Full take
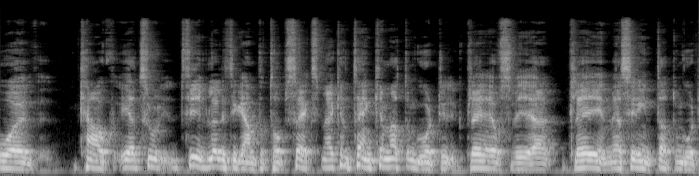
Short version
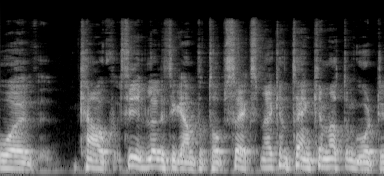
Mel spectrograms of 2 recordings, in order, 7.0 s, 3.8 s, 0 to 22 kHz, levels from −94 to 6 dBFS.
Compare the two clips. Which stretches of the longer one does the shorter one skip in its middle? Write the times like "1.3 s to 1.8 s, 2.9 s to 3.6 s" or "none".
1.2 s to 1.8 s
